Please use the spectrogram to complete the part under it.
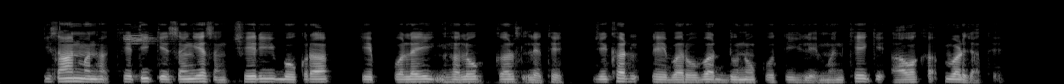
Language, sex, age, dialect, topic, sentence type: Chhattisgarhi, male, 18-24, Western/Budati/Khatahi, agriculture, statement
